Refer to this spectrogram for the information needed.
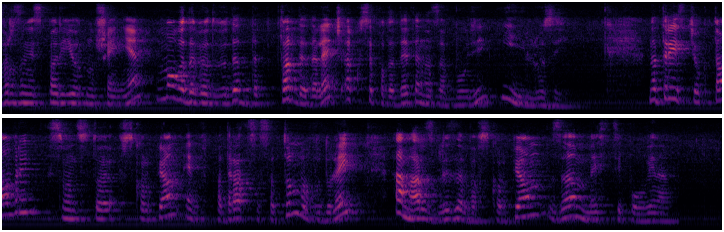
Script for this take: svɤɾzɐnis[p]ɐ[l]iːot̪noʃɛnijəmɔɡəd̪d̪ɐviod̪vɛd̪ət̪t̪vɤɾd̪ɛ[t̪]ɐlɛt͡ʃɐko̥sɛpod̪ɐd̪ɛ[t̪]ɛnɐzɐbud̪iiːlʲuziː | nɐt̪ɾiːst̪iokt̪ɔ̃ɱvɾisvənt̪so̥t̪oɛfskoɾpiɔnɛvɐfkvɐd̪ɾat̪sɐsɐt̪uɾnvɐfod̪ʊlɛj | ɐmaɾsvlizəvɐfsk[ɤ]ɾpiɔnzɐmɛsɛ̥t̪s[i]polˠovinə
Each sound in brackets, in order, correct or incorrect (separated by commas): correct, incorrect, incorrect, correct, incorrect, correct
